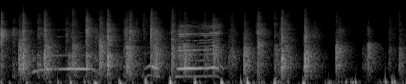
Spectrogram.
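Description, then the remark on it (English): An audience claps loudly and steadily for about four seconds for a guest, a dense patter of many hands, with a few brief cheering voices rising above the applause. “Y'all give it up for my partner,”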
